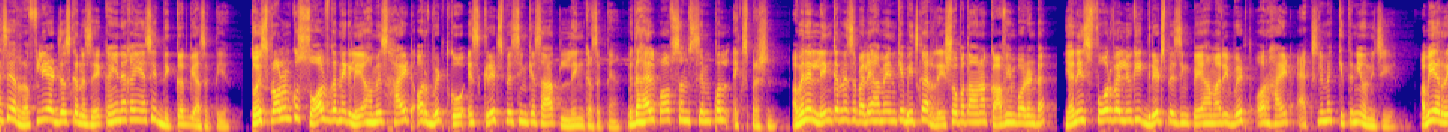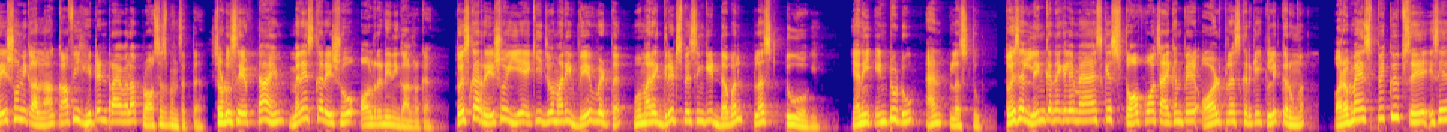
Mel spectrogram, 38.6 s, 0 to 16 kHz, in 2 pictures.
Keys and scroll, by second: 0.5 space, 4.0 shift+/.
